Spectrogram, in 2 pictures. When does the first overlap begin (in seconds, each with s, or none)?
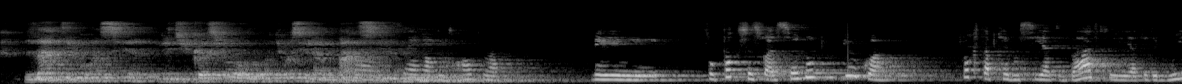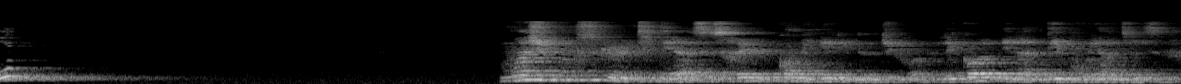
3.5 s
